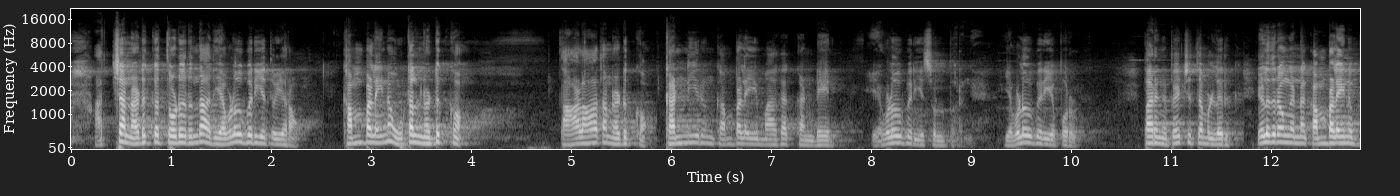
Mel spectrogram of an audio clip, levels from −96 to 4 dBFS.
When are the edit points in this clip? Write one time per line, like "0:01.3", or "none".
0:05.8
0:11.7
